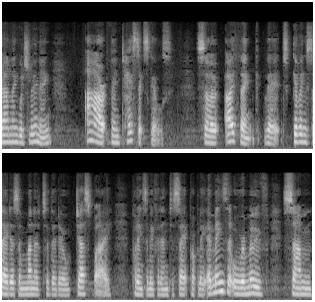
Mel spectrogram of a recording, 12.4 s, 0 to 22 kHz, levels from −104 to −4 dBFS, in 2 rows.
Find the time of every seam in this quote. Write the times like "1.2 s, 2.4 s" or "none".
2.1 s, 2.8 s

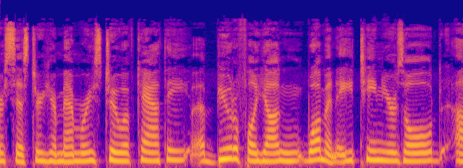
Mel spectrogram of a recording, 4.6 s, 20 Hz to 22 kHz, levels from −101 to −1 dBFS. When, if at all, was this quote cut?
1.9 s

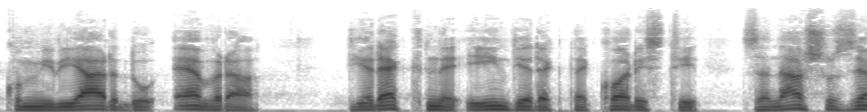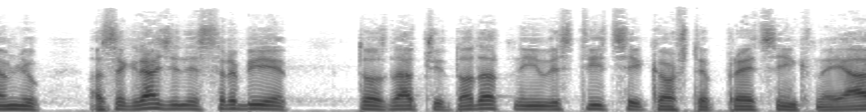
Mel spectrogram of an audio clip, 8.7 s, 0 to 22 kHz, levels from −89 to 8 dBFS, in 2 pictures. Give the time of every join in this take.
none

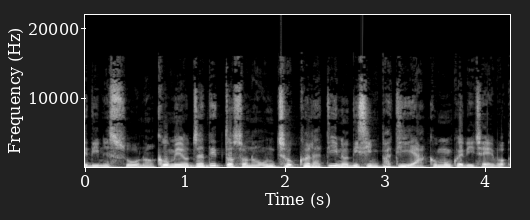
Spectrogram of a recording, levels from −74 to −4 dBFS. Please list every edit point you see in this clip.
none

